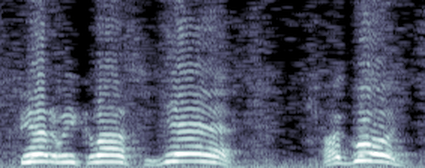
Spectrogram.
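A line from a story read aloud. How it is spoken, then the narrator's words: Shouting at full force. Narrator (Russian): закричал, что было сил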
